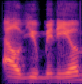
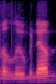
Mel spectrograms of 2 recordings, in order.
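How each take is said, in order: First: It is said in a British accent. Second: It is said in an American accent. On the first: "when you hear him say like aluminium" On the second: "instead of aluminum"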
